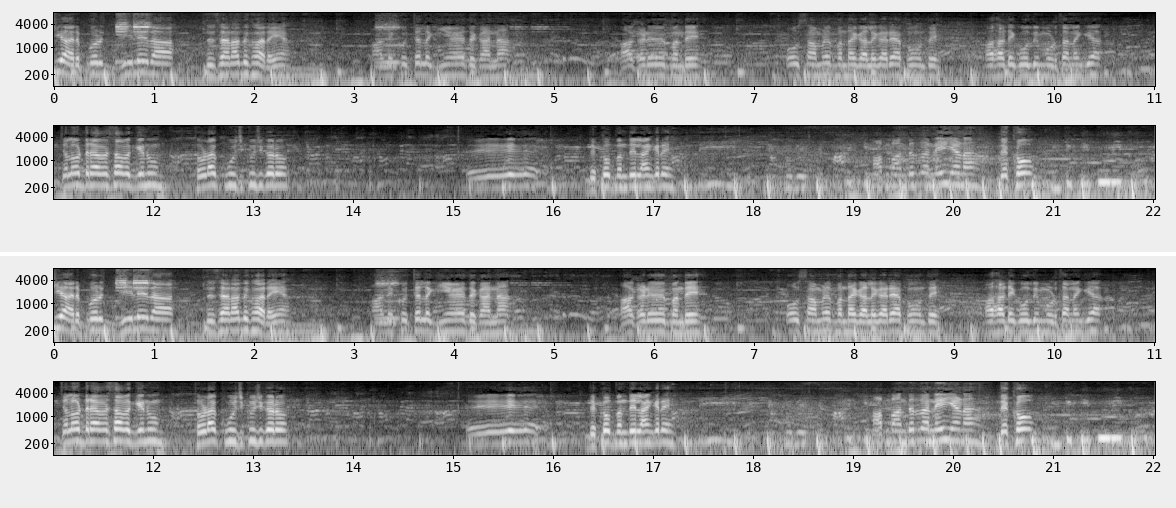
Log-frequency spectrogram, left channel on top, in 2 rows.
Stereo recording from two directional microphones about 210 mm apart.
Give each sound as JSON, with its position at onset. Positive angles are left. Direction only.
{"t": 0.0, "sound": "speech", "side_deg": 0}
{"t": 3.2, "sound": "speech", "side_deg": -20}
{"t": 5.6, "sound": "a man's voice", "side_deg": -15}
{"t": 7.3, "sound": "speech", "side_deg": 0}
{"t": 15.2, "sound": "speech", "side_deg": 5}
{"t": 17.7, "sound": "music", "side_deg": 0}
{"t": 19.2, "sound": "a man's voice", "side_deg": -30}
{"t": 20.0, "sound": "speech", "side_deg": -10}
